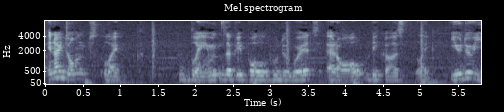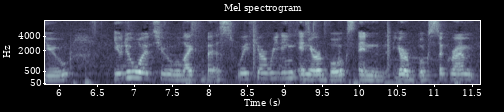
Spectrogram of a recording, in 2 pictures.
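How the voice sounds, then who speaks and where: A woman's voice: on the low side, darkish tone, slight background noise. A woman in her twenties, a native Portuguese speaker, chatting casually to camera at home, a little awkward and rambling, often laughing. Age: 20s. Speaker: book vlogger. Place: home with pets around.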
